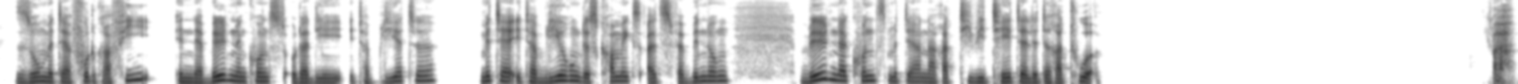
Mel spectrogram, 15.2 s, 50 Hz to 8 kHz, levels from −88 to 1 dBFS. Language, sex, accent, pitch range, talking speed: German, male, German, 125-155 Hz, 105 wpm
